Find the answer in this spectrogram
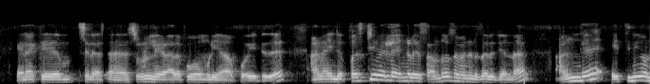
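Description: A man speaks with a Sri Lankan accent. His medium pitch shows ordinary variation. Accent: Sri Lankan Tamil. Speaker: film director. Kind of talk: interview.

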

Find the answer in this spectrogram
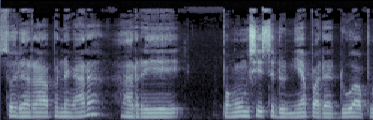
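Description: Keeping his intonation fairly even, a man speaks in a plain, everyday voice at medium pitch and a fairly slow pace. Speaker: radio host. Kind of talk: radio interview. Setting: phone call.

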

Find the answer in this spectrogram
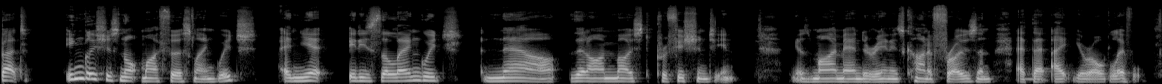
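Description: A woman speaks at a fairly slow pace with a low pitch, ordinary pitch variation and a slightly mellow tone.

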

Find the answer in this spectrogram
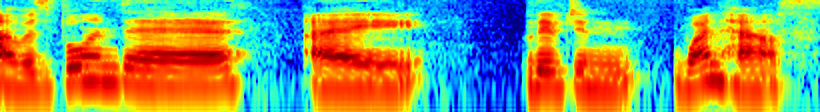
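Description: A woman speaks in an Australian accent at a medium pitch. Her pitch varies in an ordinary way. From Australia (Victoria). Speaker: researcher. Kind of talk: podcast interview.

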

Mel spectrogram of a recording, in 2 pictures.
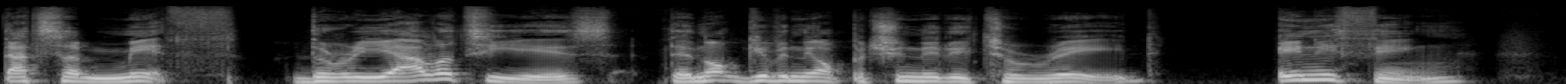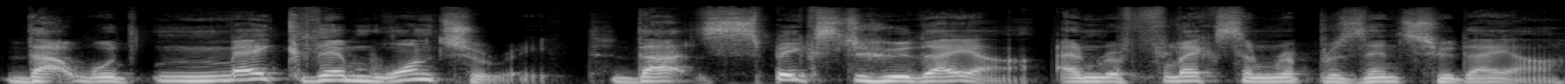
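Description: Fairly high male voice in an Australian accent, lively in intonation, at a moderate pace, with a dry, close sound and no echo. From Western Sydney, Australia. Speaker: novelist and playwright. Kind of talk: interview.

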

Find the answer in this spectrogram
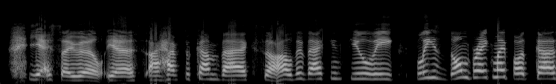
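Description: A woman with a non-native accent speaks in a high, bright, sharp tone with lively intonation and hardly any pauses. The sound is dry and close, with no echo. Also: moderate pace, big swings in loudness. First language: not English. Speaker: podcast host, migrant. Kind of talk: casual chat. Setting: phone call.

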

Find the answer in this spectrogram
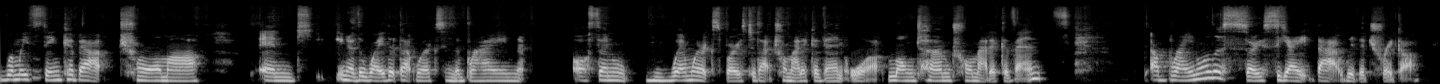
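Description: Speaking with an Australian accent, a woman keeps a fairly slow pace, medium pitch, ordinary pitch variation and very even loudness. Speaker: counsellor and speech pathologist. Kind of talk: interview.

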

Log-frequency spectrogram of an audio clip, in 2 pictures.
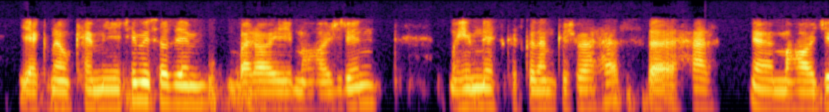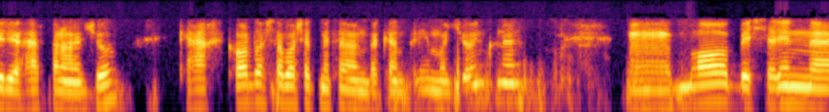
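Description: With fairly even intonation and a medium pitch, the man talks at a fairly quick pace. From Afghanistan. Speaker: refugee entrepreneur. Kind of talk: interview. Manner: halting.

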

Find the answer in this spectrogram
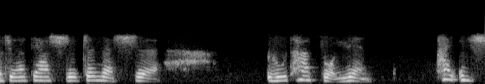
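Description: A woman talks in a fairly low voice. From Singapore. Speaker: Buddhist nun and university academic. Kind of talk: interview.

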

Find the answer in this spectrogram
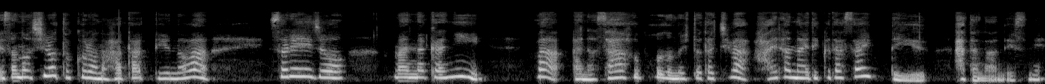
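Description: A woman speaks at a moderate pace in a high voice with a dark, mellow tone and very wide pitch swings, recorded dry and close with no echo. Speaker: lifesaver. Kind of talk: interview.

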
